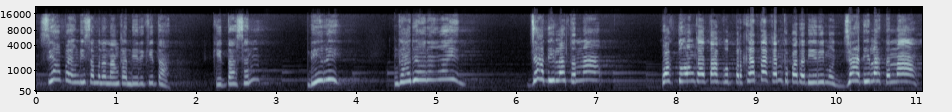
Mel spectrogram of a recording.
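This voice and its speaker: Woman pastor, high voice, sermon storytelling, long hall reverb, faint music. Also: darkish tone. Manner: storytelling, acting out dialogue with laughter.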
